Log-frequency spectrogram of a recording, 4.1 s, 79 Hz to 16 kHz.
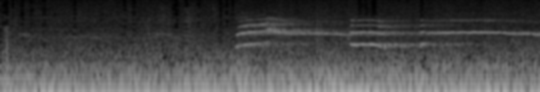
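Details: Peregrine falcon chick in a water tower nest box, Orange, NSW, Australia, fed by its mother at about 12:17 PM on 24 October 2021: two drawn-out descending whines, the second held longer, over steady rushing background noise.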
